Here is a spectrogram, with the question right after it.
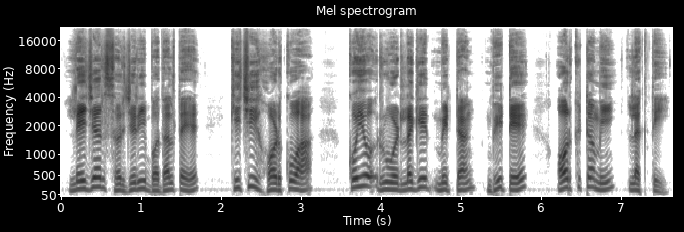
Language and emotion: Santali, neutral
